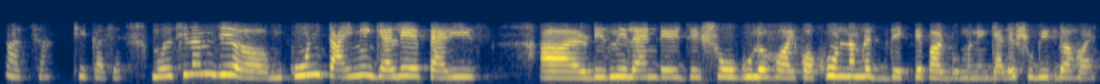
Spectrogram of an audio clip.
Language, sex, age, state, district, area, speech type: Bengali, female, 18-30, West Bengal, Kolkata, urban, conversation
